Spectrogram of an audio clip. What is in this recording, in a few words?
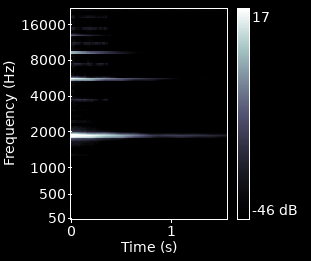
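DigiPianet DX100 A#6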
